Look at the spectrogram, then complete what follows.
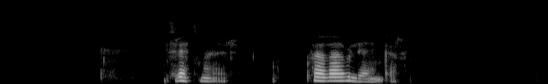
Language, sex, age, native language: Icelandic, female, 50-59, Icelandic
